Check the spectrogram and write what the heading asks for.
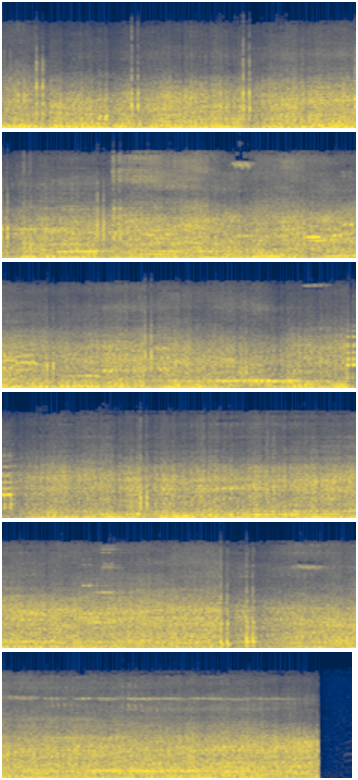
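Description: Loud, continuous street noise from a crowd at night, with car horns honking repeatedly and voices mixed in. A thin high tone sounds near the end, then everything cuts off abruptly.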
